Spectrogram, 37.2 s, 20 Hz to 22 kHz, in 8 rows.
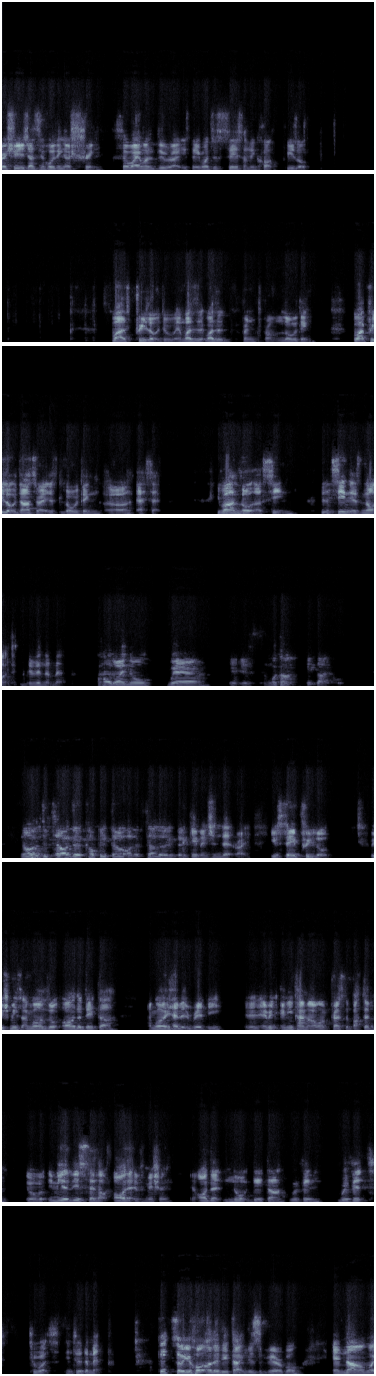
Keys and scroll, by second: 5.8 ctrl+Right, 6.1 ctrl+Right, 12.2 ctrl+Right, 12.3 ctrl+Right, 12.8 ctrl+Right.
